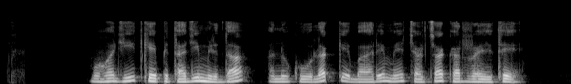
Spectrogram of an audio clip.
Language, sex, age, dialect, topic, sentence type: Hindi, male, 18-24, Garhwali, agriculture, statement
